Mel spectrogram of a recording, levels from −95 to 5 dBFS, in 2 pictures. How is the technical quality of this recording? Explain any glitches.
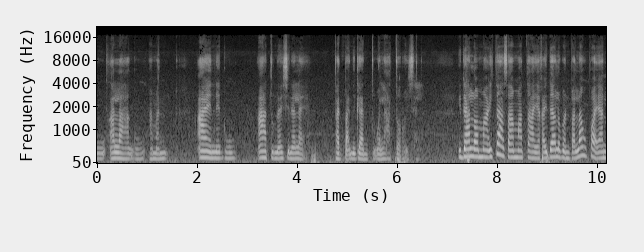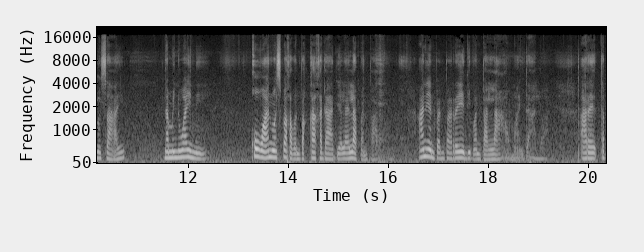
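No glitches or technical faults can be heard here.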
